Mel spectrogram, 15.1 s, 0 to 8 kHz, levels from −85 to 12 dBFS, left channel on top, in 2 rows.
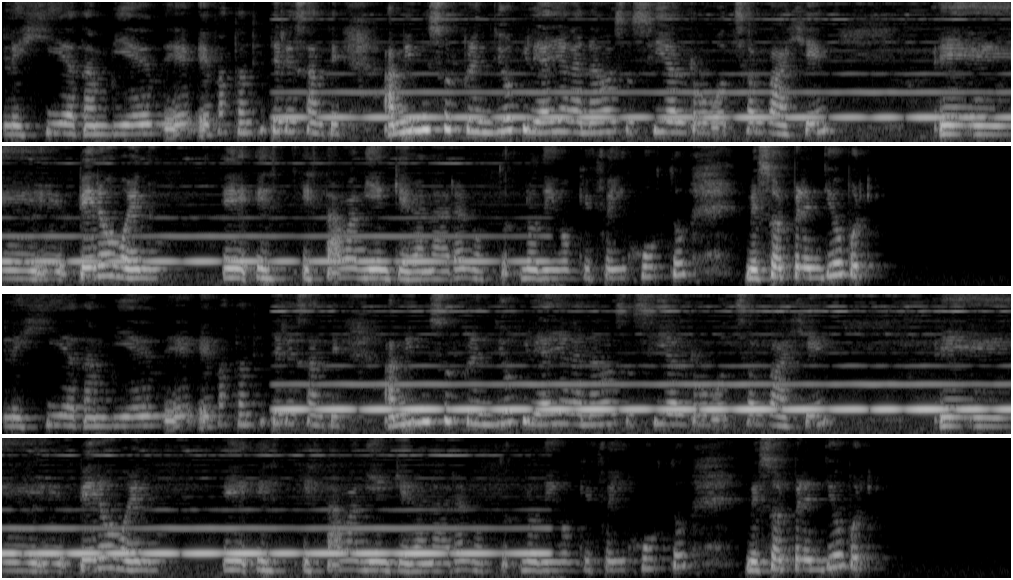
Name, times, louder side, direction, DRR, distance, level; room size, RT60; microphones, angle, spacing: voice 1, 0.0-6.7 7.0-8.8 9.2-14.1, left 5 dB, 65° left, 0.5 m, -29 dB
sound 1, 2.0-11.7, right 7 dB, 5° right, 0.9 m, -27 dB
11.0 x 5.3 x 7.3 m
head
